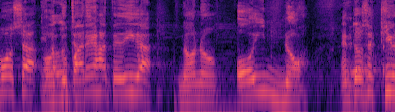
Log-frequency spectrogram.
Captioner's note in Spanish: risas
